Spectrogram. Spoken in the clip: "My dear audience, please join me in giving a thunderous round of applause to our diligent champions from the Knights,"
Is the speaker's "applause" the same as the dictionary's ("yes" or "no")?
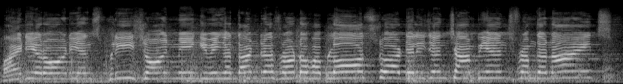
no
